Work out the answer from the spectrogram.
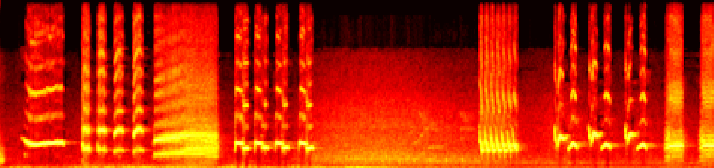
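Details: Asian pied starling song from a training master recording: whistles and fast clicking chatter, a buzzy burst, a quieter gap of hiss, then a loud grating note and a run of repeated sharp whistles.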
